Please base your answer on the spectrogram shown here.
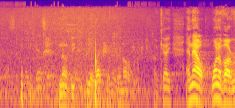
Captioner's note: whispers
